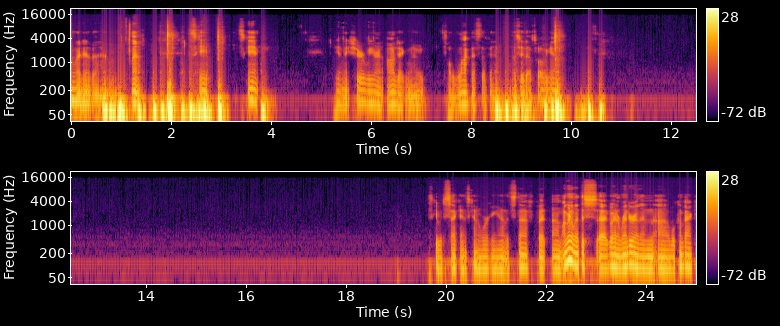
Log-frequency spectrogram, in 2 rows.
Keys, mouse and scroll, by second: 3.0 Escape, 6.4-25.0 drag.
